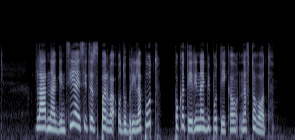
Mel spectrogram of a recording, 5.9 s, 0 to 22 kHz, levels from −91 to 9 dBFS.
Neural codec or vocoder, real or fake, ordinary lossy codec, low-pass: none; real; none; 7.2 kHz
